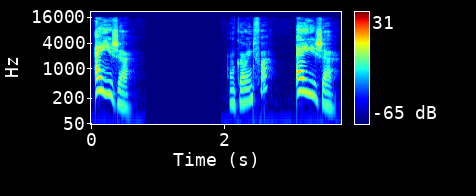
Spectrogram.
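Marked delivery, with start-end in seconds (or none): 0.1-0.6 Asia en EÏ-je, première syllabe accentuée; prononciation anglaise. Shown as a demonstration. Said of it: "on n'entend pas le I ici". 3.1-3.7 Asia en EÏ-je, première syllabe accentuée; prononciation anglaise. Shown as a demonstration. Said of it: "l'accent tonique tombe sur la première syllabe".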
